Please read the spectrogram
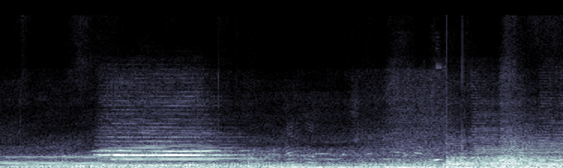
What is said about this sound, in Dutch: Och, en daar gaan de klaksen. Ja, daar gaan ze weer.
